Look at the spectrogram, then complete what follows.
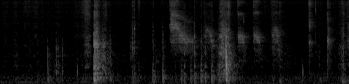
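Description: Faint rustling and scratching of a cardboard cat carrier as a cat shifts inside it and a hand plays with her, with two sharp knocks, about a second and a half in and again about three and a half seconds in.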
